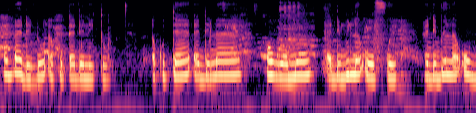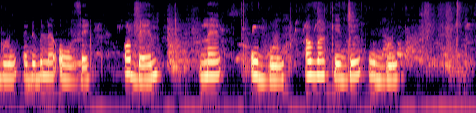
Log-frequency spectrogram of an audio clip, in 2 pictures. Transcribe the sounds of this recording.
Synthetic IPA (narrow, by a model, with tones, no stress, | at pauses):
wo˦bɛ˦ɖɪ˨ɖo˦ɛ˨ku˨t̪ɛ˨ɖe˨nẽ˨t̪o˨ | ɛ˨ku˨t̪ɛ˨˦ɛ˨ɖi˨lɛ˦ | ɔ˦wlɔ˨mɔ̃˦ḛ˨ɖi˨bi˦lɛ˦ʔo˨fu˨e˨ɛ˨ɖi˨bi˦lɛ˦ʔo˦blo˨ɛ˨ɖe˨bi˦lɛ˦ʔɔ˨vɛ˨ | ɔ˦bɛ˨˦m | lɛ˦ | wo˦blo˨a˦va˦ke˨d͡ʒe˦wo˦blo˦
